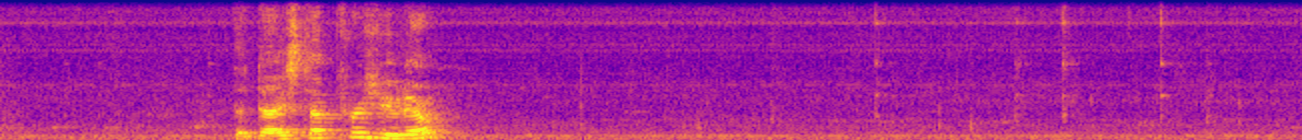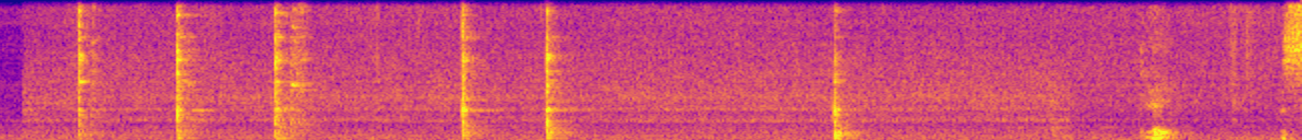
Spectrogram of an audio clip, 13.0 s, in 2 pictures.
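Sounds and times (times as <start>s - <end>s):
meat sizzling in hot oil: 6.6s - 13.0s
spoon knocking against a pan: 6.9s - 8.1s, 8.8s - 9.4s, 10.7s - 10.9s.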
